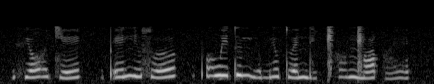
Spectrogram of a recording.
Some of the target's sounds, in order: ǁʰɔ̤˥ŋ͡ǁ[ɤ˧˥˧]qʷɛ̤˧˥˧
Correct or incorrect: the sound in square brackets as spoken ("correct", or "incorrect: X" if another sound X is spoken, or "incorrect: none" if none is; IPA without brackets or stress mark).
incorrect: ɔ˧˥˧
